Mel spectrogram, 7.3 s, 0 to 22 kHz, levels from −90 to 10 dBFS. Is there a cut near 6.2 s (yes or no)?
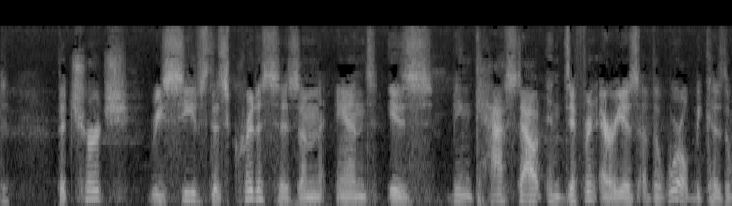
no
